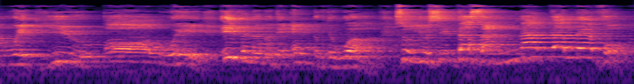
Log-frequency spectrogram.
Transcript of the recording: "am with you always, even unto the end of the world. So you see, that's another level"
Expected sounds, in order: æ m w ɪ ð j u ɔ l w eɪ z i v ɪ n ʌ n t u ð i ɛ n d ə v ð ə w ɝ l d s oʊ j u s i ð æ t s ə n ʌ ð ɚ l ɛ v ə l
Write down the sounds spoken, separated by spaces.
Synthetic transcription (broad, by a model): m w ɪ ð j u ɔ l w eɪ i v ɪ n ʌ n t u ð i ɛ n d ə v ð ə w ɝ l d s oʊ j u s i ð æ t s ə n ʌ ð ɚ l ɛ v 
